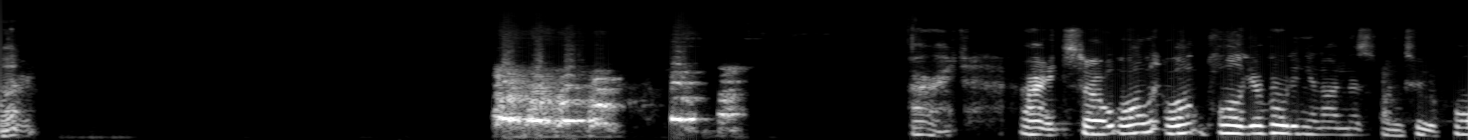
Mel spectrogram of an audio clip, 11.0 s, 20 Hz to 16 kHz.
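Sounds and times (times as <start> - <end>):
dog barking: 3.7 - 5.6.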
